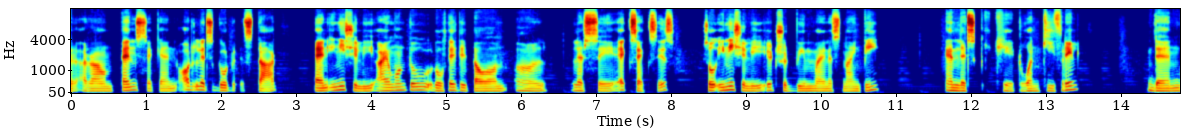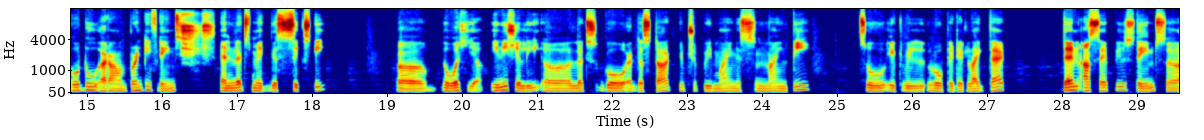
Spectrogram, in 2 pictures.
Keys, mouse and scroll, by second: 0.9-2.2 drag, 5.4 ctrl+z, 5.7-6.6 click, 6.6 ctrl+z, 7.0 click, 7.1-8.0 click, 8.2 ctrl+z, 9.0 click, 10.4 Return, 13.0 click, 15.4 click, 17.7 Return, 20.5-21.1 drag, 22.9 space, 24.9-29.3 drag.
